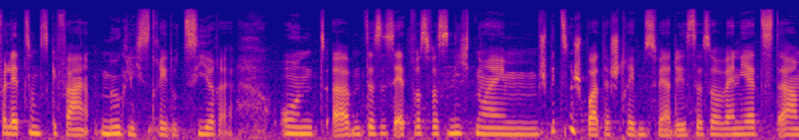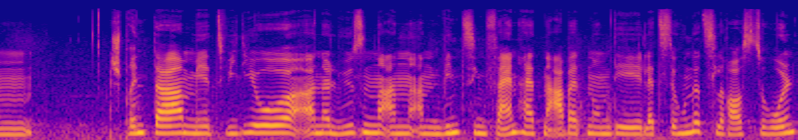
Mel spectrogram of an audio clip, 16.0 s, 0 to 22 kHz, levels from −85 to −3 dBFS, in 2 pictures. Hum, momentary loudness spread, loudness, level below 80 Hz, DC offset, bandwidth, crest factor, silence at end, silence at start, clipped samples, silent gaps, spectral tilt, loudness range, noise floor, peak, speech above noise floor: none; 9 LU; -24 LUFS; -52 dBFS; under 0.1%; 17 kHz; 20 dB; 0 s; 0 s; under 0.1%; none; -4.5 dB/octave; 6 LU; -47 dBFS; -4 dBFS; 23 dB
